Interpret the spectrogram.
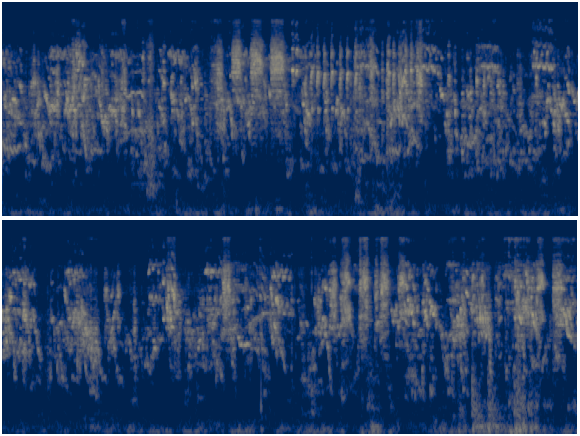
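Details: A long, busy stretch of budgie chirping: rapid shrill twitters and warbling chatter pulse on and off continuously, with a faint low rumble near the end.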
